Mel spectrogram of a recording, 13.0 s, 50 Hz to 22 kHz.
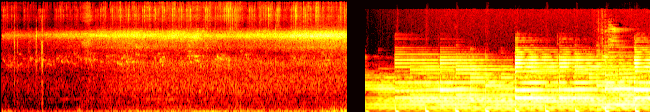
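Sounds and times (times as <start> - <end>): cicadas droning: 0.0 - 7.0.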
